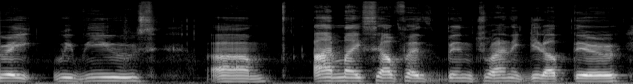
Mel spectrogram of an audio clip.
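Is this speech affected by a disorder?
Yes: cerebral palsy.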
